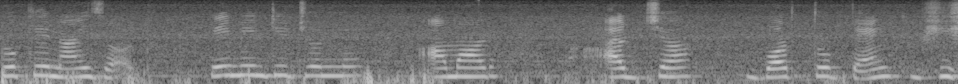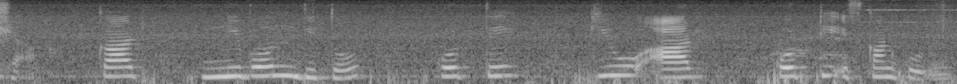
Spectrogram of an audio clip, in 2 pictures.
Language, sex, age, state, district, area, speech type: Bengali, female, 18-30, West Bengal, Howrah, urban, read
